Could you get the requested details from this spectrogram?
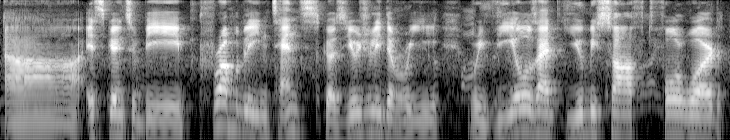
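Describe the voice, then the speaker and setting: Hosting a fan channel's live stream, a man chats with viewers and reads their comments, rambling and hesitant in a conversational style. His medium-pitched voice is bright and forceful, unhurried, and he rarely pauses.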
